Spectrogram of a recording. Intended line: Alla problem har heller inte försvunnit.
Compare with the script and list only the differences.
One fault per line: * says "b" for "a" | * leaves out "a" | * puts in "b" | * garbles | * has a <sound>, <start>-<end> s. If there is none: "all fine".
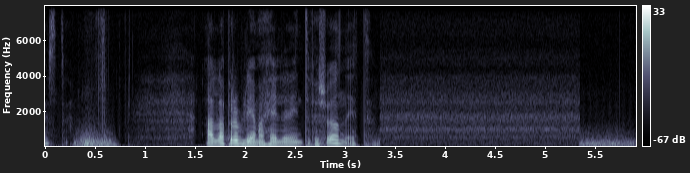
all fine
